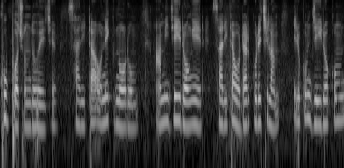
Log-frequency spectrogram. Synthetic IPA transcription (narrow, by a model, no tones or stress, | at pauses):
kʰub̚pɔt͡ɕʰond̪oɦojet͡ɕʰe | saɾiʈaʔɔ̰neknɔɾoma̰mid͡ʑejɾɔŋeɾ | saɾiʈaɔɖaɾkoɾet͡ɕʰilam | ḛɾɔkomd͡ʑejɾɔkom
